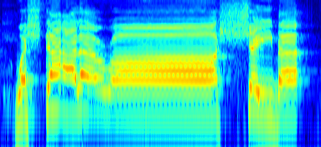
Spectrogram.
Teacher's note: Right? Here, this idgham is kabir. So it's a seen and sheen because they're similar. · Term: idgham kabir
